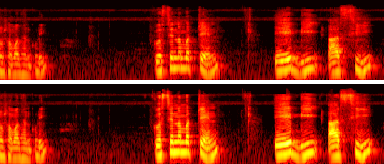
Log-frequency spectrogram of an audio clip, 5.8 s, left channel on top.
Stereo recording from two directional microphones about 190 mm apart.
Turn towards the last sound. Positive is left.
turn(degrees=-45)  # may be behind; listen again after turning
